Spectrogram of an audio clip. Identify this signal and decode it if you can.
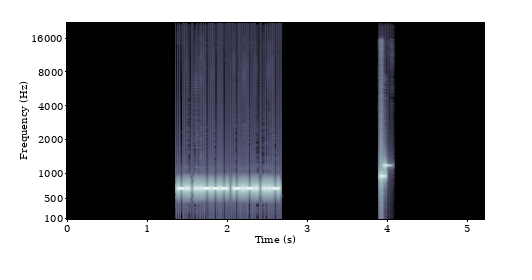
Morse code, heard as a keyed tone, about 39 wpm, 700 Hz. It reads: N2CU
